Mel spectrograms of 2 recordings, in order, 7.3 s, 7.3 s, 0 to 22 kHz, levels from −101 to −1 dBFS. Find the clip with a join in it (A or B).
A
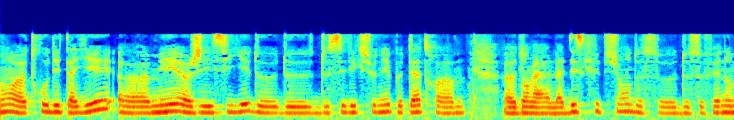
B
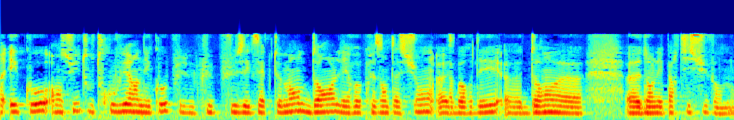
B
